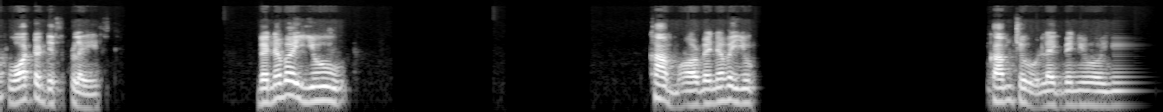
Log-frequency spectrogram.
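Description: A man speaks calmly through a microphone in short phrases with pauses.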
